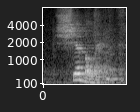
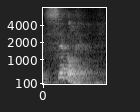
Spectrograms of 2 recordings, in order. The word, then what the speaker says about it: Shibboleth: And because of linguistic differences in the land, they can't say Shibboleth. They pronounce the word Sibboleth.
